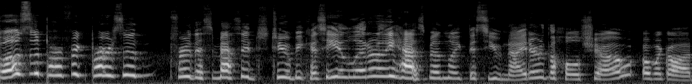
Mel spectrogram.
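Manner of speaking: speaking through tears. Speaker still crying after reading a moving message: crying while speaking. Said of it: "It sounds so bad when I cry".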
